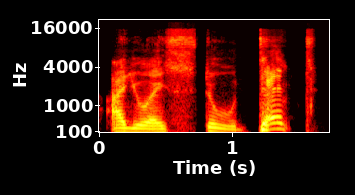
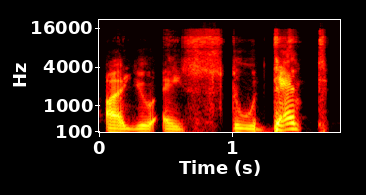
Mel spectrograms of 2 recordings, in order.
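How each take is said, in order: No difference in how they are said.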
